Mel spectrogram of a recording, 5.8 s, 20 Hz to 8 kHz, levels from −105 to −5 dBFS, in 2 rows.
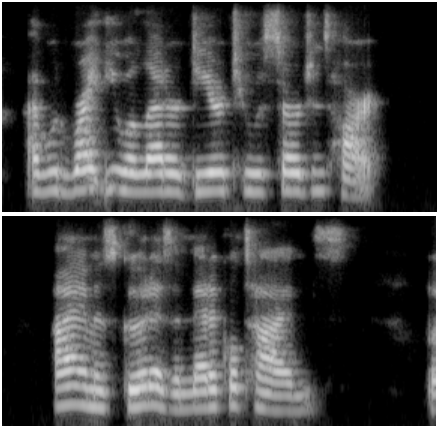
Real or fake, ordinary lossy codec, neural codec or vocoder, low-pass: real; Opus, 32 kbps; none; 7.2 kHz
